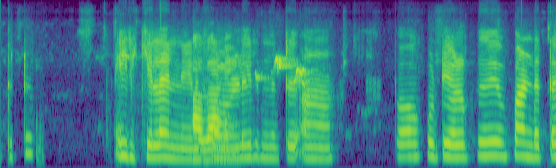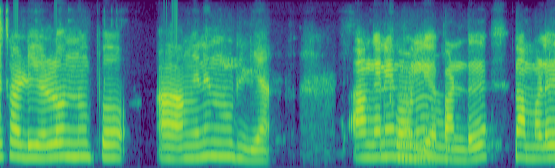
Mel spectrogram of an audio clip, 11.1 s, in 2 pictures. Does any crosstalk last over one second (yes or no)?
no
